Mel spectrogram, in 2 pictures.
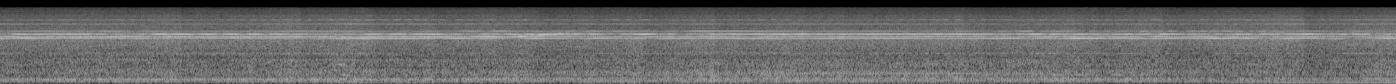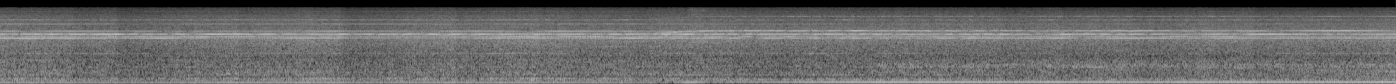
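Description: Haas VF-5/50 vertical machining center powered up and running, giving a steady high whine over a hiss. The whine steps up slightly in pitch about five seconds in and again about three-quarters of the way through, when a low hum also comes in.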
